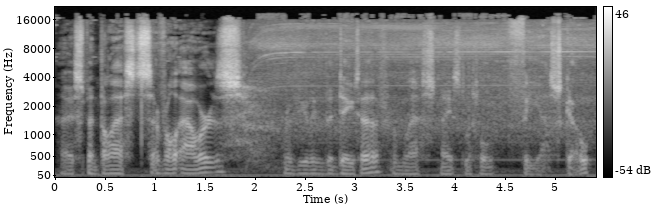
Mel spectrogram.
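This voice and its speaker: A man's voice: low-pitched, normal speed, background noise, lightly acted. An actor playing an irritable, obsessive scientist muttering hesitantly to himself and his drone in an audio drama. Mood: clinical, annoyed. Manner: muttering, self-reassuring, hesitant, swearing.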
